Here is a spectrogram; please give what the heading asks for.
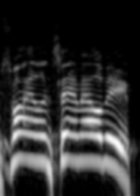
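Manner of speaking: high, drawn-out announcer hype; ring announcer call. Retold or imitated. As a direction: stretch the name like an arena announcer. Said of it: "They call my name".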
